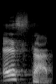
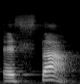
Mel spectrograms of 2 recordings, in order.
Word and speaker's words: esta: Also, I underlined esta because do not pronounce this as está, okay? It's two different things. Está meaning is, whereas esta is the feminine meaning this, okay?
